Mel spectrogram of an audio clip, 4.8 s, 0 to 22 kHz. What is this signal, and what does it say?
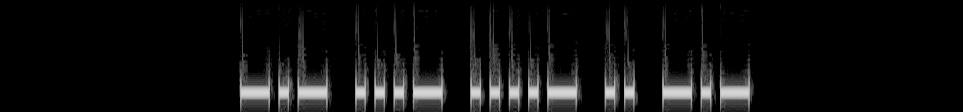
Morse code, heard as a keyed tone, about 25 wpm, 700 Hz. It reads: KV4IK
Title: USA Call Signs - 6x Character Spacing - 25wpm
